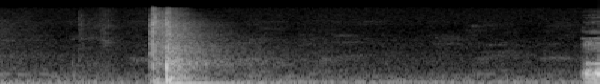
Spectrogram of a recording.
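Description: A single sharp tap about half a second in, from trading cards being handled on the tabletop.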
